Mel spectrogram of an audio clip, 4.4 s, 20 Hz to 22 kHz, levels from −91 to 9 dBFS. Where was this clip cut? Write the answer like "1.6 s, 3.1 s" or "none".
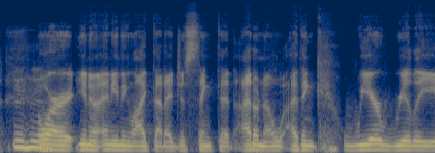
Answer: none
